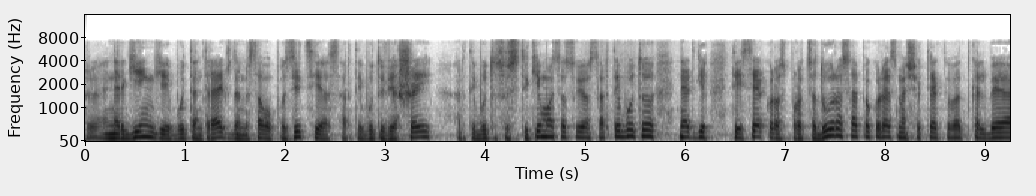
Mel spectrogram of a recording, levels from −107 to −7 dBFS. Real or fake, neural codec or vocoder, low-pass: real; none; 7.2 kHz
